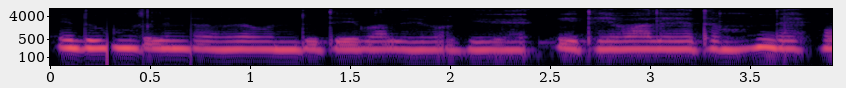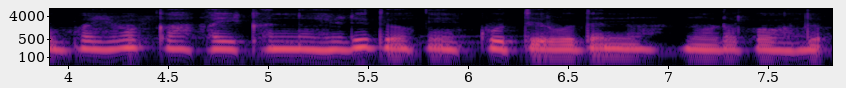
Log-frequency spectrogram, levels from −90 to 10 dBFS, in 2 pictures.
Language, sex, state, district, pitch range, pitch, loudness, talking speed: Kannada, female, Karnataka, Chamarajanagar, 200-225 Hz, 210 Hz, -41 LUFS, 105 wpm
